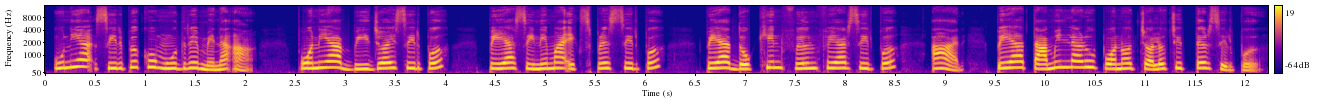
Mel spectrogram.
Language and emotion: Santali, neutral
